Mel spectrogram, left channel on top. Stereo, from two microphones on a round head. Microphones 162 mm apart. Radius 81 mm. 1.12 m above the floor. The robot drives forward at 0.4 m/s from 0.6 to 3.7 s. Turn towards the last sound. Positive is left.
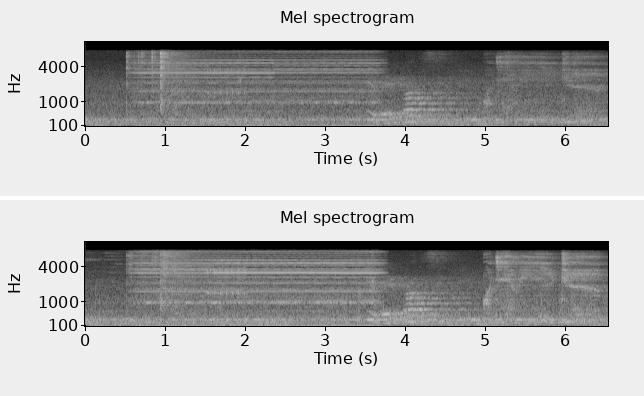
turn(degrees=-55)  # may be behind; listen again after turning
